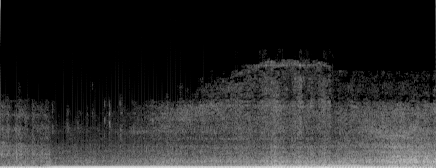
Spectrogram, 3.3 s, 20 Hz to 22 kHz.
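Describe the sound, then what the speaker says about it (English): A modified car with a Boosted 2.0 turbo engine runs at around 3000 RPM, giving a loud, steady low engine drone close up with a slight uneven stutter and no voices. "right around 3k RPM, that's where it wants to like stutter"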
